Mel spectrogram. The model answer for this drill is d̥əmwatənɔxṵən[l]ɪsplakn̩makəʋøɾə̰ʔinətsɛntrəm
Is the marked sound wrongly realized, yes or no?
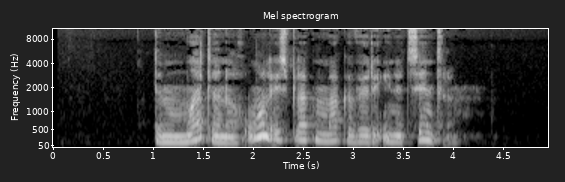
no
